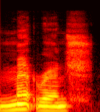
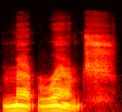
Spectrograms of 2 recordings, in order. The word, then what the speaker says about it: Metrinch: This is a new old stock set of MetWrench sockets, and it's pronounced MetWrench, not MetWrench.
